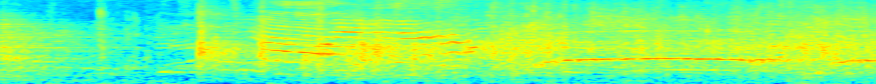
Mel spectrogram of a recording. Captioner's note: meows, applause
